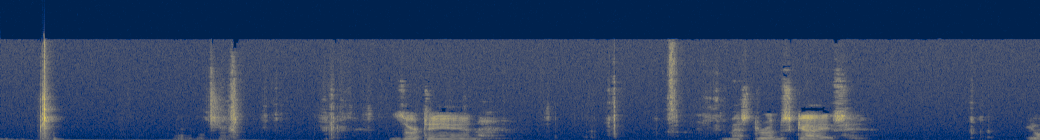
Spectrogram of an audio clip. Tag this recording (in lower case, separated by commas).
speech, inside a small room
